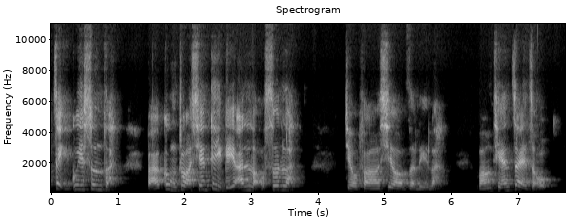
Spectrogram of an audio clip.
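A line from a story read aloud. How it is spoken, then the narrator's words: Laughing. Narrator (Chinese): 悟空笑着说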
